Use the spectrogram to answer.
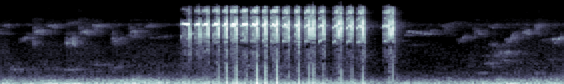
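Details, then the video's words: Female velvet-fronted nuthatch giving a fast burst of sharp, very high ticking chips, about a dozen in under two seconds, with a thin whistled tone at the start; quiet background with faint distant bird notes. "SUARA BURUNG RAMBATAN PARUH MERAH BETINA"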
